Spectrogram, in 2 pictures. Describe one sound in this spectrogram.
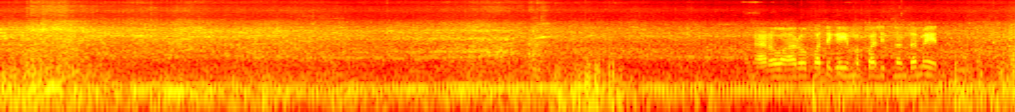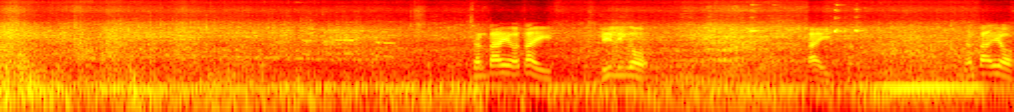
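A motorbike engine hums steadily close by.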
